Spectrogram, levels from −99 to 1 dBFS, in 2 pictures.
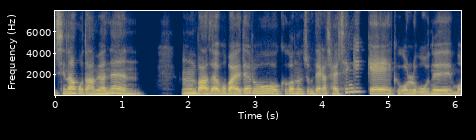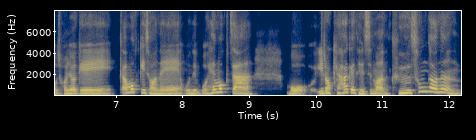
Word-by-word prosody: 지나고 200 +2 0
나면은 170 0 0 0.7
"음 200 +1 +2
맞아. 175 -2 +4
여보 165 +6 +2
말대로 205 +3 +1
그거는 195 +2 -2
좀 190 +1 -5
내가 165 +1 -1
잘 160 -4 -3
챙길게. 190 - -2
그걸로 170 0 -3
오늘 160 +1 -1
뭐 155 0 -5
저녁에 175 -1 +1
까먹기 270 0 +1
전에 170 -4 0
오늘 170 0 -2
뭐 155 +1 -6
해 270 +10 0
먹자." 200 - +2 0.5
뭐 170 -2 -1
이렇게 230 +3 +1
하게 280 +2 +3
되지만 170 - 0
그 220 +2 +1
순간은 320 - +1
185 Hz, 280 characters per minute, -22 LUFS, 170-215 Hz, 0.7 s, 맞아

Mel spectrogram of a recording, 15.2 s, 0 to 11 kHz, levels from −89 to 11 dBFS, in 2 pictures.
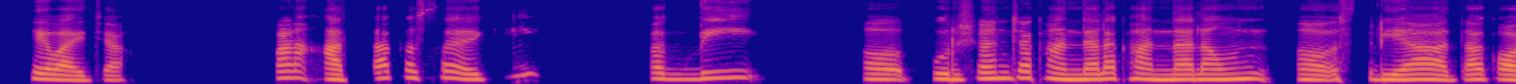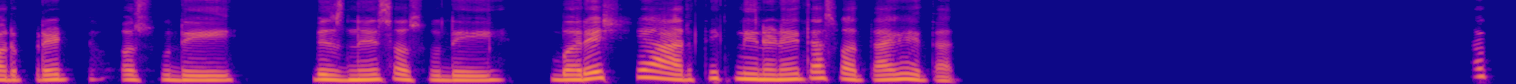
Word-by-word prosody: ठेवायच्या. 180 -5 0 0.8
पण 255 0 0
आता 200 +5 0
कसं 260 0 -4
आहे 205 -4 +1
की 325 - -15 0.6
अगदी 230 +6 -3 0.5
अ, 200 -2 +1 0.2
पुरुषांच्या 230 +4 +1
खांद्याला 205 -1 +3
खांदा 195 -3 +3
लावून 205 +2 +3 0.2
अ, 185 -2 0
स्त्रिया 195 +2 +1
आता 195 +2 0
कॉर्पोरेट 185 0 +1 0.3
असू 185 0 -4
दे, 170 0 +1 0.4
बिझनेस 185 +1 +3
असू 180 -1 -2
दे, 165 -1 +1 0.4
बरेचसे 240 +9 +2
आर्थिक 200 +5 -1
निर्णय 200 -2 +5
त्या 245 - +1
स्वतः 190 -4 -1
घेतात. 165 -7 -2 2.6
मग 310 - -6
195 Hz, 110 wpm, -22 LUFS, 185-225 Hz, 2.6 s, निर्णय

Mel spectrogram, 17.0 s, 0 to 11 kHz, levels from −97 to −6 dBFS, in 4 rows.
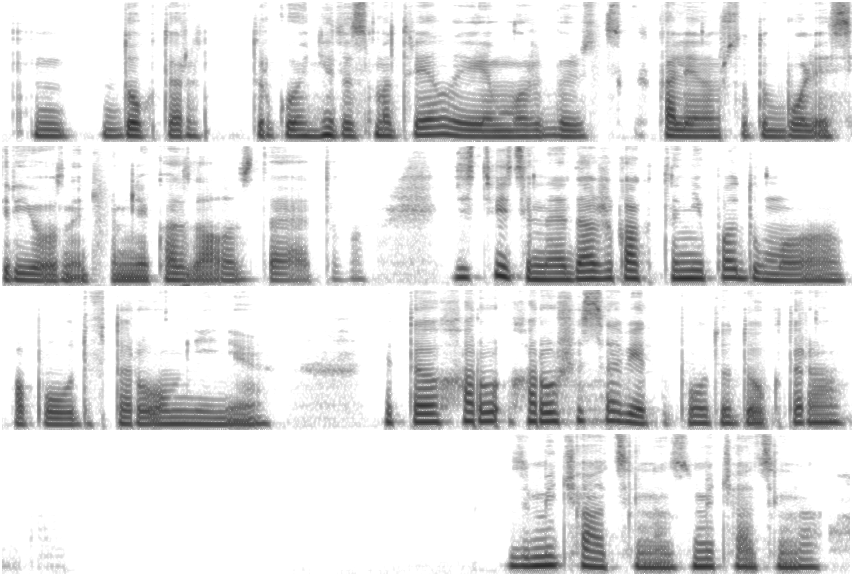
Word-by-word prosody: м, 150 -2 -2 0.2
доктор 150 0 0 0.3
другой 155 -1 0
недосмотрел 165 +3 +1
и, 145 -3 +2
может 145 +1 -1
быть, 145 -2 -2
с - - -11 0.2
коленом 145 -2 +2
что-то 145 +1 -6
более 140 -1 -1
серьёзное, 150 +1 0
чем - - -6
мне 75 0 +1
казалось 155 0 -2
до 150 - -3
этого. 170 +3 -13 0.4
Действительно, 210 -6 +2
я 160 - +4
даже 180 +2 +4
как-то 190 +1 +1
не 190 0 +6
подумала 160 -9 0
по 145 - -2
поводу 145 0 -3
второго 150 +2 -1
мнения. 155 0 -1 0.6
Это 195 +1 +3
хоро 215 +1 +2
хороший 215 +2 +2
совет 215 -7 +1
по 185 - -22
поводу 175 -1 -2
доктора. 190 +2 -1 2.6
Замечательно, 200 -5 +2
замечательно. 180 -1 0
165 Hz, 125 wpm, -34 LUFS, 150-190 Hz, 2.6 s, не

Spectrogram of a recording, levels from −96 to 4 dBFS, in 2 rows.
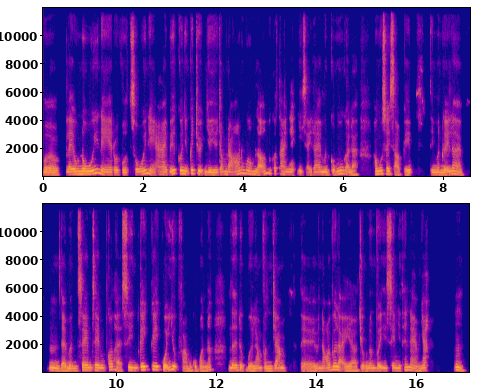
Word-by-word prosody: ờ, 150 -2 +1
leo 175 +2 +3
núi 185 +6 +6
nè 160 -9 +1
rồi 155 0 0
vượt 150 0 -2
suối 175 +5 +1
nè, 230 -3 +3
ai 170 +1 -5
biết 190 +8 +4
có 210 - +4
những 205 - +3
cái 225 - +4
chuyện - - +4
gì 150 -2 +3
ở - - +1
trong 175 0 -3
đó, 170 +3 -4
đúng 230 -1 -1
không? 190 -4 0
Lỡ 165 +4 -1
mà 240 - -1
có 195 - -4
tai 180 -3 -5
nạn 170 0 -2
gì - - -2
xảy - - -6
ra 160 +1 -4
mình 165 -3 +2
cũng, 200 +7 0
gọi 195 - -1
là, 135 -2 -2 0.3
hông 185 0 +3
có 200 - +4
xoay 200 -3 +1
xở 175 -7 -4
kịp. 145 +3 +1 0.4
Thì 155 - -3
mình 150 -1 0
nghĩ 145 -1 +2
là, 185 -6 0 0.3
ừm, 165 -3 +4
để 135 0 +1
mình 145 0 0
xem 175 +3 0
xem 170 -2 +2
có 205 0 -1
thể 185 - -5
xin 170 -1 +1
cái 210 +3 +4
cái 215 -2 +3
quỹ - - +6
dự 225 - +4
phòng 140 -3 -6
của 135 - -3
mình 135 0 -4
á, 175 +6 -3 0.3
lên 170 +1 +1
được 160 - -2
15% 155 +2 -1 0.3
để 140 -1 -4
nói 155 +2 -2
với 215 +3 +4
lại, 190 -8 0
ờ, 135 -1 -2
trưởng 145 - -2
đơn 160 +1 0
vị 160 0 +1
xem 160 +1 -2
như 155 - 0
thế 185 - -2
nào 170 -8 -1
nha. 165 +4 -2 0.6
Ừm. 190 -5 +4
165 Hz, 260 wpm, -23 LUFS, 150-185 Hz, 0.6 s, núi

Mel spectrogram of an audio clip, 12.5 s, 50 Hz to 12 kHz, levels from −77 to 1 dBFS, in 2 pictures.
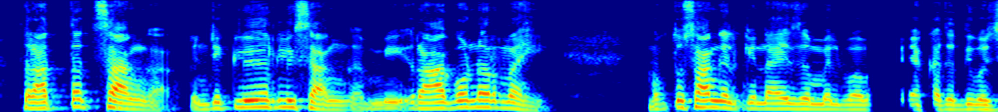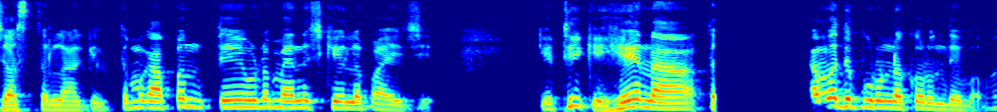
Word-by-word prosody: तर 175 - +2
आत्ताच 175 +5 0
सांगा. 155 -9 +3 0.2
म्हणजे 160 +5 -4
क्लिअरली 205 0 +4
सांगा. 145 -10 -2
मी 90 +2 -4
रागवणार 195 +4 +3
नाही. 160 -9 -3 0.6
मग 150 - -8
तो 200 - +3
सांगेल 200 -2 +4
की 170 - -4
"नाही 160 -1 0
जमेल 145 -2 -2
बाबा, 140 -1 -3 0.3
एखादा 140 0 -5
दिवस 140 -2 -1
जास्त 140 -1 -2
लागेल." 135 -2 -5
तर 180 - -5
मग 195 +1 -3
आपण 220 +3 -3
ते 205 +1 +4
एवढं 210 0 +2
मॅनेज 195 0 0
केलं 180 -2 +2
पाहिजे. 135 -4 -6 0.7
की 160 - -6
"ठीक 240 +1 -2
आहे, 125 - 0
हे 185 +10 +6
ना 185 -5 +4 0.3
तर - - 0 0.6
त्यामध्ये 225 +3 +3
पूर्ण 200 -3 +2
करून 165 -4 -1
दे 140 -2 -3
बाबा 165 +7 -15
175 Hz, 190 wpm, -22 LUFS, 145-200 Hz, 0.7 s, हे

